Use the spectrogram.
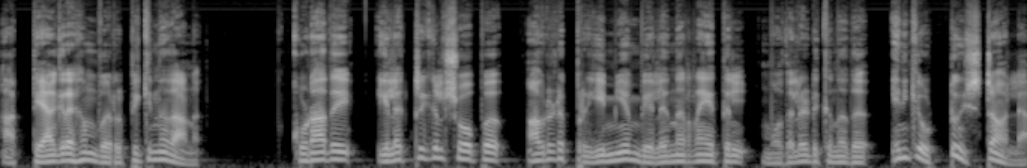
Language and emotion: Malayalam, disgusted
